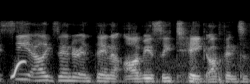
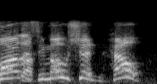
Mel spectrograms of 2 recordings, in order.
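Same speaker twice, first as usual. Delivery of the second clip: very high, shrill, loud yell; 11 semitones higher, 6 dB louder than usual. Calling out in character to an ally during a fight: yelling for help. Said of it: "I'm gonna yell".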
